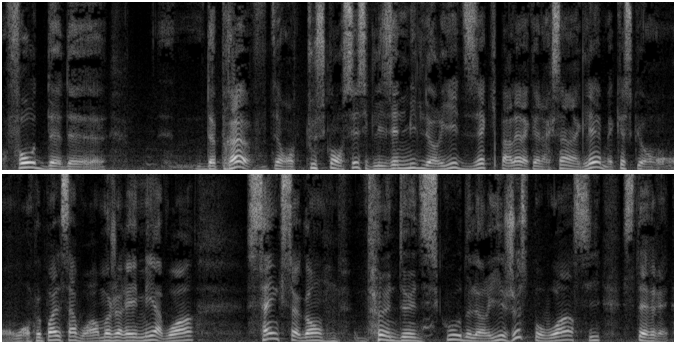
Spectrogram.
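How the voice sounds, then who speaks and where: Hesitant man, mellow voice. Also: on the high side. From Quebec, Canada. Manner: hesitant, many fillers and restarts. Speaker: journalist and biographer. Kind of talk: recorded interview, thoughtful explanation.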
